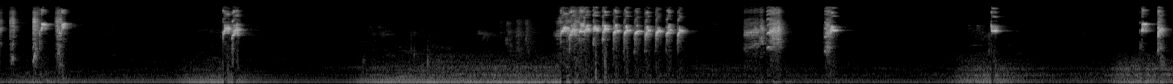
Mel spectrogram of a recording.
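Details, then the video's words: Green Fischer's lovebird pair chirping and singing, with high, piercing chirps in short bursts and a rapid run of fast repeated notes near the middle, over a low background hum. "Lovebird Singing & Chirping Sounds _ Green Fischer pair"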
